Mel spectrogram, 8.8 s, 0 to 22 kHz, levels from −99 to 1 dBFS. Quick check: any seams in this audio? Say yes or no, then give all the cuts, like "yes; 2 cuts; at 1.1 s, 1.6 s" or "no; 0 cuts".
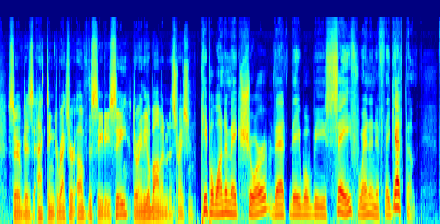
yes; 1 cut; at 3.9 s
